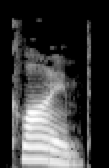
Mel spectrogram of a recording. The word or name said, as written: climbed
